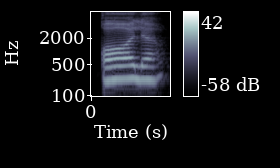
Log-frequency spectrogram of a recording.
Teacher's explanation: قاف کو موٹا کر کے پڑھیے. لام کی حرکت کو زیادہ لمبا نہیں کرنا.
